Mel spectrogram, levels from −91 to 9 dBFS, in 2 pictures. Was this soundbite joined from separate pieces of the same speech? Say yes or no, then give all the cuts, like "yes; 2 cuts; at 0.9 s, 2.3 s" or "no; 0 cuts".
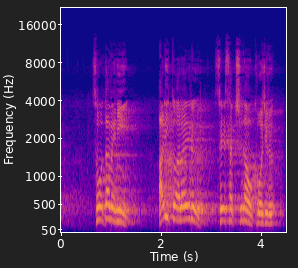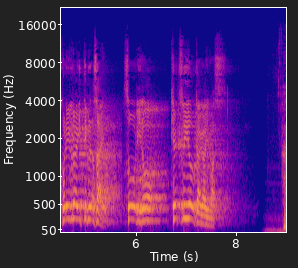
yes; 3 cuts; at 4.5 s, 5.7 s, 6.6 s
